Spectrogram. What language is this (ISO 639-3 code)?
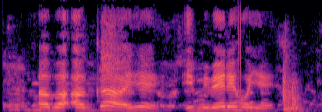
kin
